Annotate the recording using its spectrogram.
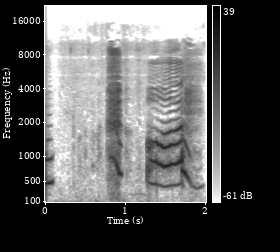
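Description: A woman's drawn-out cry of 'oi!' (Thai โอ๊ย, 'ouch'), its pitch wavering and then dropping, after a short breathy sound about a second in. It is an exclamation just after falling into a hole.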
